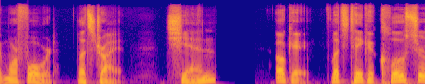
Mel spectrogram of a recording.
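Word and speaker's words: 钱: It's a second tone, so it's a rising tone. Chen.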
